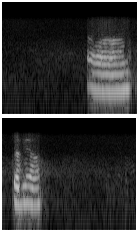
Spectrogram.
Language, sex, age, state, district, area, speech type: Dogri, female, 18-30, Jammu and Kashmir, Reasi, rural, conversation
